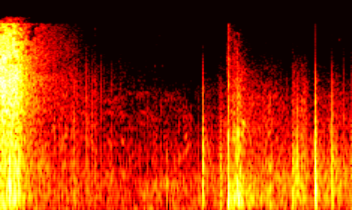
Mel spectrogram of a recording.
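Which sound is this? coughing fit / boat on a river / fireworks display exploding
fireworks display exploding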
